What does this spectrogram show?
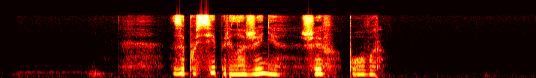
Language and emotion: Russian, sad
